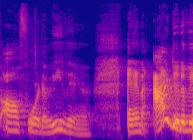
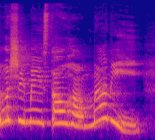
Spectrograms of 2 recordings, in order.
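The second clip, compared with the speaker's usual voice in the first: shocked disbelief; 12 semitones higher than usual. Retold or imitated. Vlogger reacting to the reality show reveal, shocked high disbelief. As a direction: voice jumps way higher in stunned disbelief. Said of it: "but I was very much shooketh".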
